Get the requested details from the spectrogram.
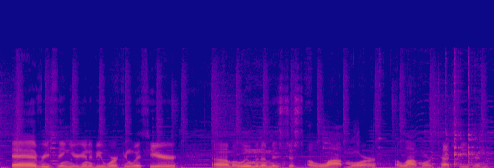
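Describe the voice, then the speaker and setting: Over clear music in the background, a man talks at a fairly quick pace with ordinary pitch variation. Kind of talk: tutorial. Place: workshop.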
